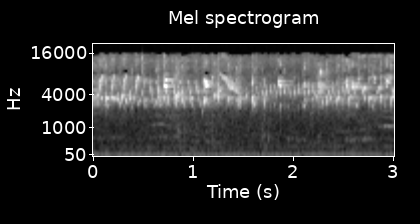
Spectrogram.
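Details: Group of European goldfinches giving rapid chirping mating calls meant to get males singing, about two to three high twittering notes a second in a dense, bright, unbroken chatter.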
